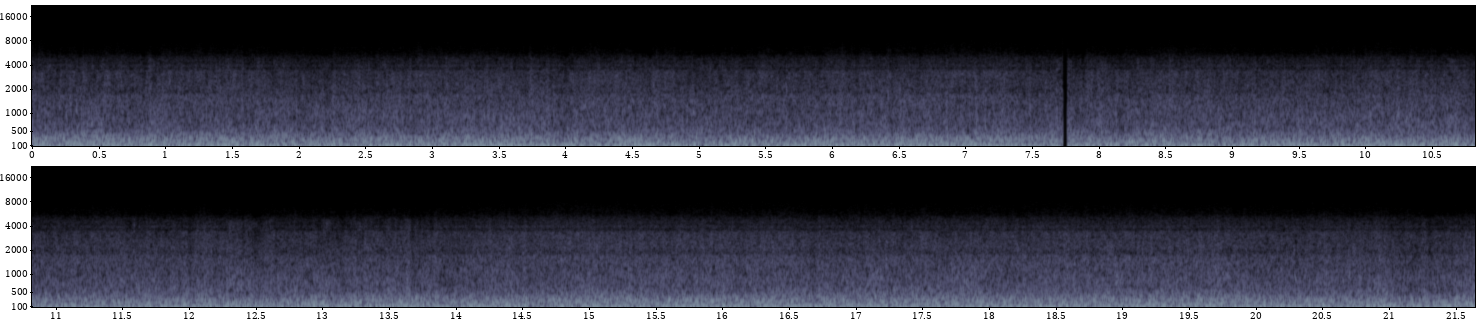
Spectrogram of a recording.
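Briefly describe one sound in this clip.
Road noise rumbles steadily from inside a moving car on a highway.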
